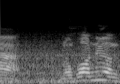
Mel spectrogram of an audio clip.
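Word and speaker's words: หลวงพ่อเนื่อง: เนื่อง ถูก ต้อง และ อ่าน ว่า หลวง พ่อ เนื่อง โก วิทย์ นะ ครับ ก็ คือ ไป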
